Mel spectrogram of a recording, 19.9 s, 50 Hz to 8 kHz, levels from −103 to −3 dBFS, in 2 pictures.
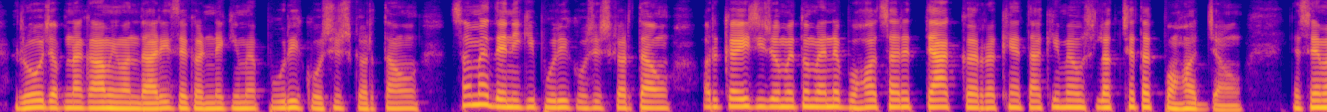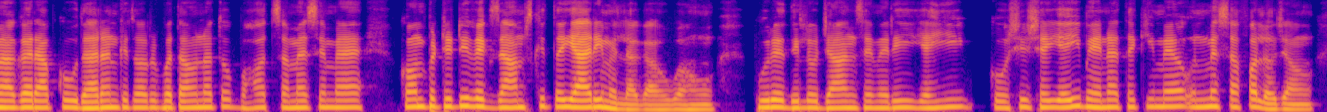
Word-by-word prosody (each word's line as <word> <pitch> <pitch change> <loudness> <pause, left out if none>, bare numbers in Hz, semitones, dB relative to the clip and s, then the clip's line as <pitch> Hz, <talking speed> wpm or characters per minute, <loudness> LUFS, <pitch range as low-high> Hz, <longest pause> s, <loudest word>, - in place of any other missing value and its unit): रोज़ 175 +2 +2
अपना 170 0 0
काम 165 0 +4
ईमानदारी 155 0 +2
से 160 0 -1
करने 155 0 +1
की 155 - -4
मैं 155 0 +1
पूरी 165 +1 +1
कोशिश 150 +1 -3
करता 145 0 -5
हूँ, 155 0 -2 0.2
समय 250 +1 +1
देने 195 -2 +3
की 190 +1 -3
पूरी 180 +1 -1
कोशिश 170 -2 -6
करता 170 +1 -2
हूँ। 165 0 -1 0.3
और 195 0 -3
कई 205 0 +4
चीज़ों 195 0 -1
में 195 - +2
तो 200 - 0
मैंने 195 0 +3
बहुत 180 +2 -1
सारे 195 0 +2
त्याग 190 0 +4
कर 175 -1 0
रखे 170 +2 -4
हैं 180 - -1
ताकि 175 +2 -2
मैं 185 0 +2
उस 180 -2 -1
लक्ष्य 180 +2 0
तक 185 -1 +1
पहुँच 150 -2 +2
जाऊँ। 115 -2 -5 0.4
जैसे 160 +3 +2
मैं 180 0 +6
अगर 180 0 +3
आपको 175 +2 0
उदाहरण 175 +1 +3
के 185 - -2
तौर 180 0 -1
पे 180 - -2
बताऊँ 175 0 +1
न 185 - +1
तो 195 - -4
बहुत 170 +2 -5
समय 175 0 0
से 185 +2 -3
मैं 185 0 0 0.3
कॉम्पिटिटिव 205 +1 +2
एग्जाम्स 180 -1 +2
की 215 - -4
तैयारी 195 -1 +5
में 165 -4 +3
लगा 130 -2 -3
हुआ 125 +1 -4
हूँ। 125 0 -3 0.3
पूरे 185 0 +3
दिल-ओ-जान 170 0 0
से 170 +1 -2
मेरी 170 +1 -1
यही 180 +4 -1 0.2
कोशिश 175 +2 -4
है 185 - +2
यही 185 +3 +2
मेहनत 190 -2 +1
है 195 - -2
कि 200 +2 -6
मैं 200 +1 +1
उनमें 205 0 +1
सफल 195 -2 -2
हो 140 - +1
जाऊँ। 135 -2 -3
180 Hz, 230 wpm, -23 LUFS, 165-190 Hz, 0.4 s, मैं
